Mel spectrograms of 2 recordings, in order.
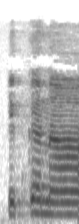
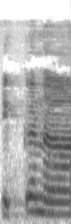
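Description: The two takes are said the same way.

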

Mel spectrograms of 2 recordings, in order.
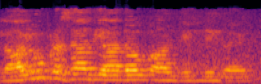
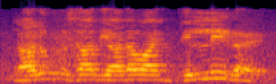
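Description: First: The stress falls on the name Lalu. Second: The stress falls on the word Dilli. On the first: Lalu went, not some other politician. "यानी अटल बिहारी वाजपेयी नहीं गए, सोनिया नहीं गई" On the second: He went to Delhi, not to another place. "Jhumri तलैया नहीं गए, परतवाड़ा नहीं गए"

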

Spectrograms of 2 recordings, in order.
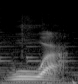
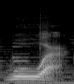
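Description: First: The vowel sounds like "ua". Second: The vowel sounds like "ua".

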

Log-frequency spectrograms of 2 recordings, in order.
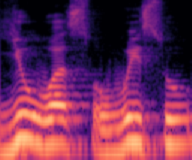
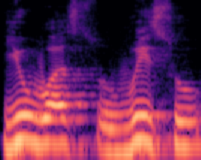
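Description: No difference in how they are said.

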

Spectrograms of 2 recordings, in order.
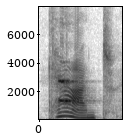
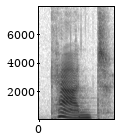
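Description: First: The word is said strongly and in full. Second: The word is said weakly and reduced. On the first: The speaker calls it right. "can't 해야 합니다" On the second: The speaker calls it wrong. "약하게 발음하는 can't라고 하면 안 되고요"

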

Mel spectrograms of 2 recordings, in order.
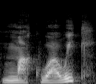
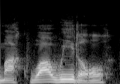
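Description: First: The final tl is one sound. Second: The final tl becomes an extra syllable tull. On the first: The speaker calls it right. "if you hear the end of that" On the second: The speaker calls it wrong. "I'm not saying makwawitl ... as a lot of people will say"

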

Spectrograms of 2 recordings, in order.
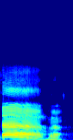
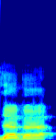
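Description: First: The vowel is long. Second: The vowel is short. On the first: The speaker calls it right. "عندنا مد، نقول ذاب" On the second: The speaker calls it wrong. "لا نقول ذب"

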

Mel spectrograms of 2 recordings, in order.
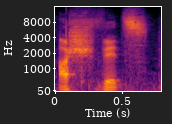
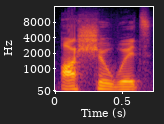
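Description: First: The name begins with a V sound. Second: The name begins with an English W sound. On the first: The speaker calls it right. "A V or a W sounds like a V when you say it" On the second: The speaker calls it wrong. "It's not Auschwitz"

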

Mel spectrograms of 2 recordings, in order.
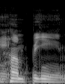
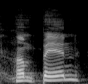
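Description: First: The word ends with a final g sound. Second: The word ends without a final g sound. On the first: The speaker calls it wrong. "not humpin'" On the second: The speaker calls it right. "the word is humpin'"

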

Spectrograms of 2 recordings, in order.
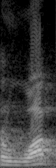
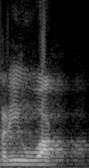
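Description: First: The first vowel is a u sound. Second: The first vowel is an i sound. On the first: The speaker calls it wrong. "bukan domah" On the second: The speaker calls it right. "penyebutan yang fasih itu adalah dengan mengharokati kasrah"

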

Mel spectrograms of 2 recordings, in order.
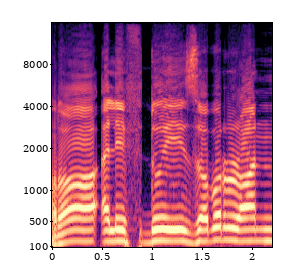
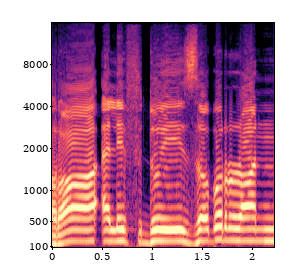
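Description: The two takes are said the same way.

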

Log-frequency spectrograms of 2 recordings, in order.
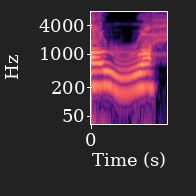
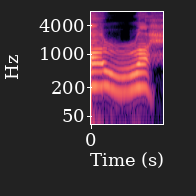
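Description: The two takes are said the same way.

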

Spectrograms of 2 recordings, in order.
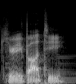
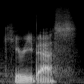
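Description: First: The 'ti' is pronounced with a t sound. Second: The 'ti' is pronounced with an s sound. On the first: The speaker calls it wrong. "the alternate pronunciation is Kiribati" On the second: The speaker calls it right. "It's actually Kiribati"

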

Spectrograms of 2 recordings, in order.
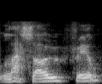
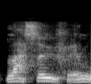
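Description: First: Lasso is said in an American way. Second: Lasso is said in a British way.

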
